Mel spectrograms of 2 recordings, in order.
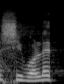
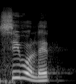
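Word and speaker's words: שיבולת: que controlaban los pasos, le hacían pronunciar shibolet, que significa espiga. Y si pronunciaban sibolet con S en lugar de los reconocían porque los efrateos eh eran efrateos y los mataban. ¿Por qué? Porque los efrateos no podían pronunciar, ellos tenían un dialecto de tal forma que eran incapaces de pronunciar sh.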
